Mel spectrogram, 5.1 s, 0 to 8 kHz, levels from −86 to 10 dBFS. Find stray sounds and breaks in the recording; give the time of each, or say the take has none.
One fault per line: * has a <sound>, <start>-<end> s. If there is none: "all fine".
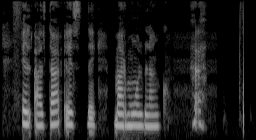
* has a laugh, 3.8-4.1 s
